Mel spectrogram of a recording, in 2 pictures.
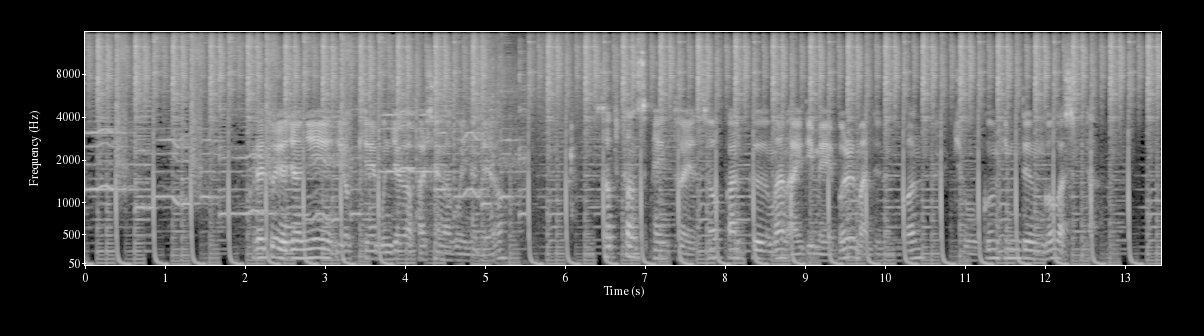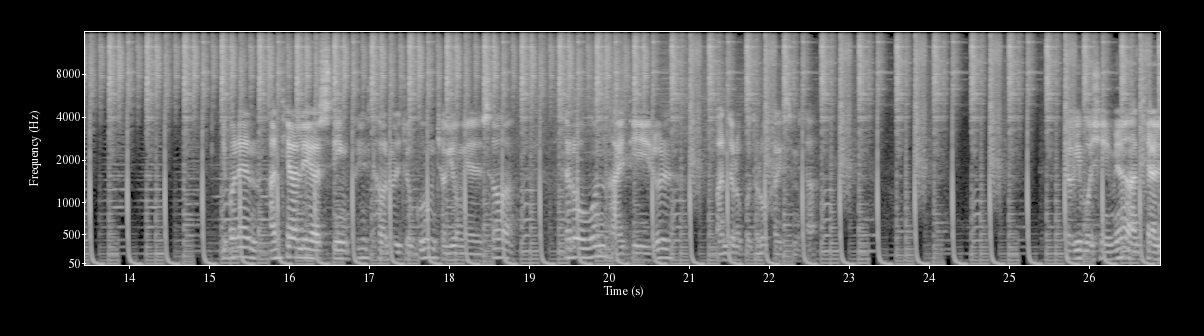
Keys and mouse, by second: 2.3 alt+middle click, 2.7 alt+right click, 6.6 alt+middle click, 7.2 alt+right click, 7.6 alt+click, 8.2 alt+shift+right click, 14.9 click, 16.8 click, 18.3 click, 21.6 click, 24.1-25.1 drag.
